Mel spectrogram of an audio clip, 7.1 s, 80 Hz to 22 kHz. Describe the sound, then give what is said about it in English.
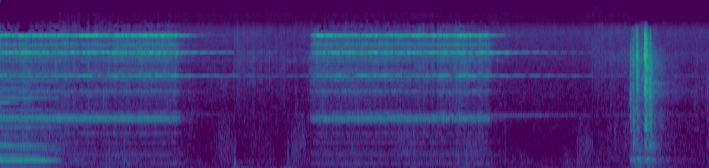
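An apartment doorbell on the second floor of a canopied apartment house, east from Broadway to Park and up in the 70s, rings in two sustained bursts of a couple of seconds each, a bright buzzing tone separated by a short pause, followed by a brief sharp clatter. “East from Broadway to Park and up to the 70s, and stop in front of the canopied apartment house, pause, smoke a cigarette, then go in, and on the second floor, ring a bell.”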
